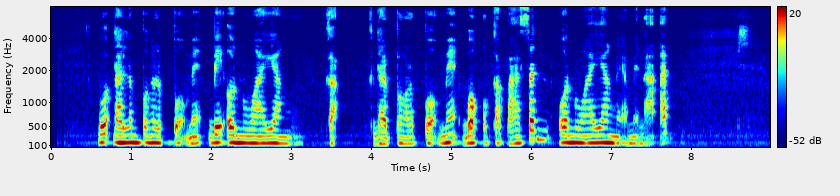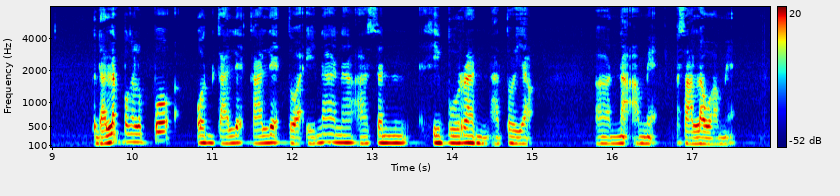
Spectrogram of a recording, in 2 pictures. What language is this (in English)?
Mainstream Kenyah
